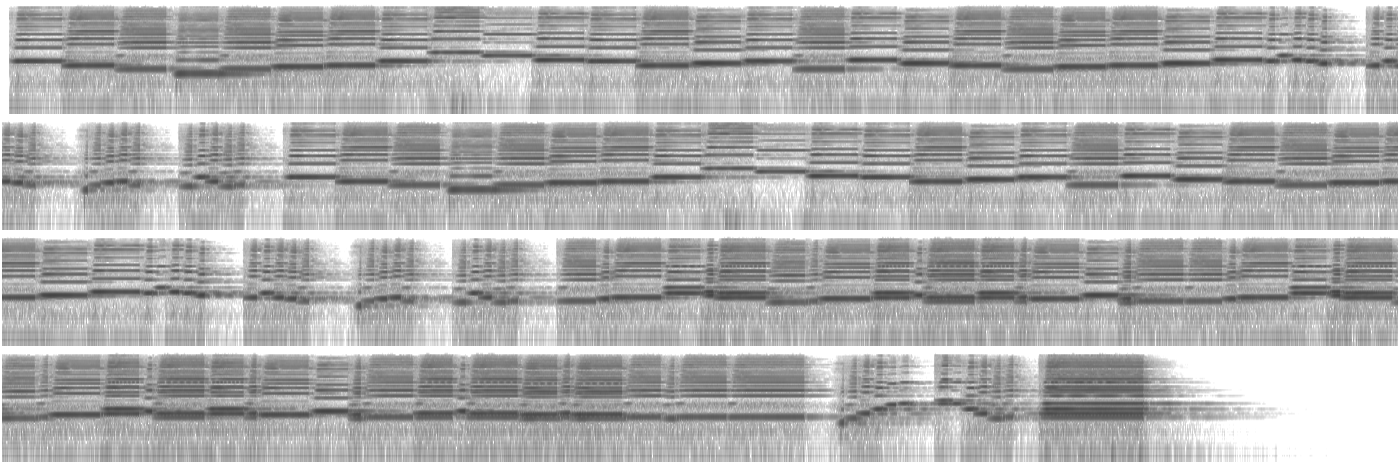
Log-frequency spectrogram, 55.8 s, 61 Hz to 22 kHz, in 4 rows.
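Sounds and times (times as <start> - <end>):
solo piece for chromatic harmonica: 0.1 - 54.1.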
